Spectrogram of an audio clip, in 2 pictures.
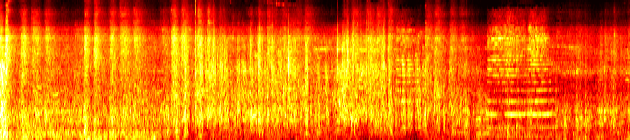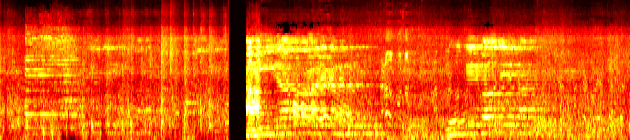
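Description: A train at a railway station gives a steady, loud rumble and clatter throughout, with a brief cut-out near the end, while voices talk over it.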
